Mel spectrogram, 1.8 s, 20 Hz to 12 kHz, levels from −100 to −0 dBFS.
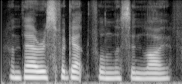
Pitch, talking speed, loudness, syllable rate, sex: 195 Hz, 195 wpm, -16 LUFS, 6.1 syllables/s, female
